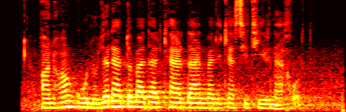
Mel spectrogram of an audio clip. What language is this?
Persian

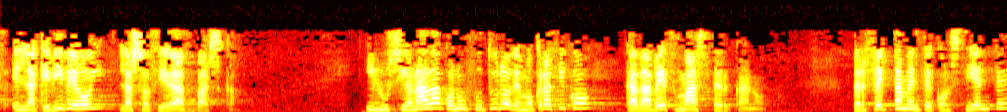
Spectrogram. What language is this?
Spanish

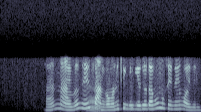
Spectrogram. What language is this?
Odia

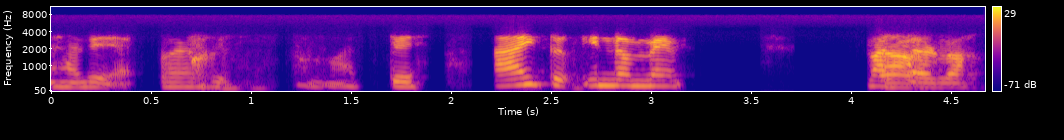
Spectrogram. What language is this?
Kannada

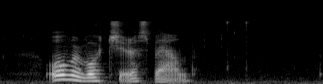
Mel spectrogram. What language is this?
Faroese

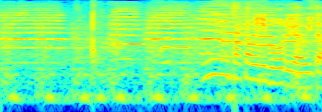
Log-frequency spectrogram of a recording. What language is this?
Japanese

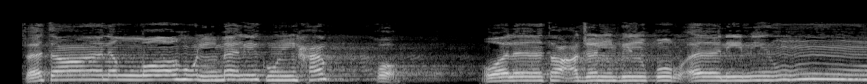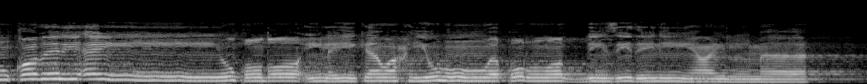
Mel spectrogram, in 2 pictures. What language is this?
Arabic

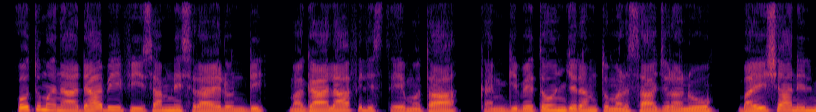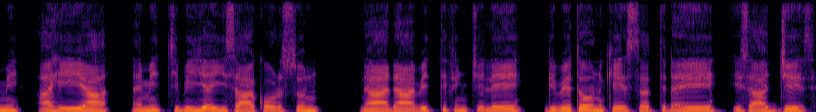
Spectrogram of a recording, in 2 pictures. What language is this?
Oromo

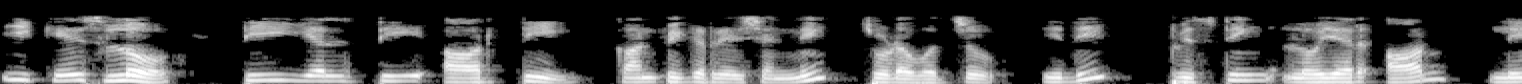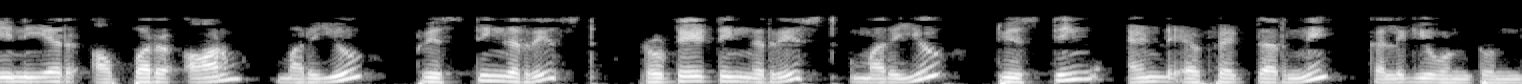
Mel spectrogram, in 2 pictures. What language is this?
Telugu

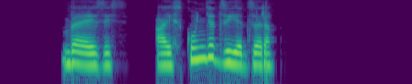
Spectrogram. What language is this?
Latvian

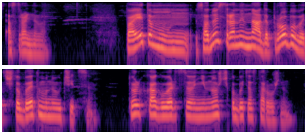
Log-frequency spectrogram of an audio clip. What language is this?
Russian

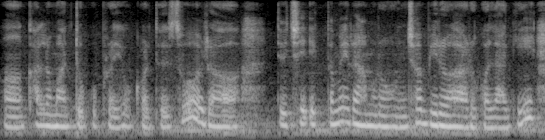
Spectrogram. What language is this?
Nepali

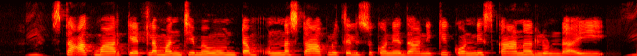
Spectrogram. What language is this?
Telugu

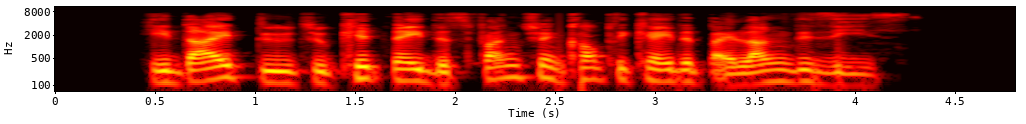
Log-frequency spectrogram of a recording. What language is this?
English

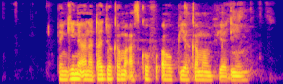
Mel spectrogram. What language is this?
Swahili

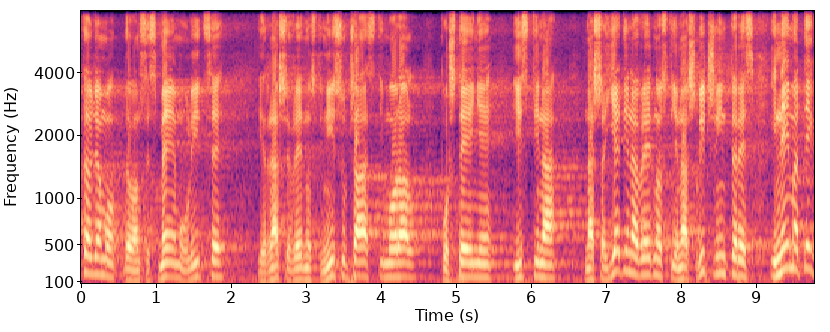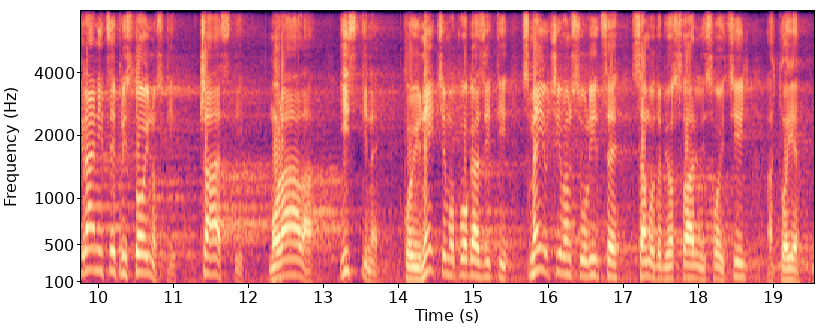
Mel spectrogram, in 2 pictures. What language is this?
Serbian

